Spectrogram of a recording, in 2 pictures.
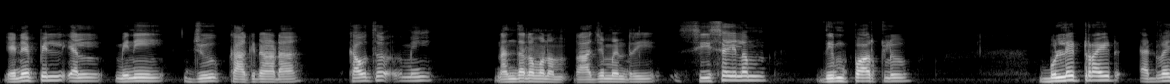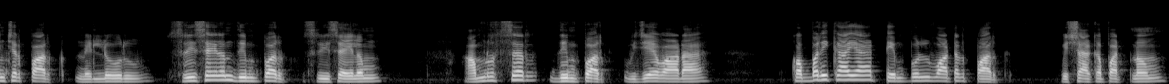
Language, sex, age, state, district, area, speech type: Telugu, male, 45-60, Andhra Pradesh, East Godavari, rural, spontaneous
